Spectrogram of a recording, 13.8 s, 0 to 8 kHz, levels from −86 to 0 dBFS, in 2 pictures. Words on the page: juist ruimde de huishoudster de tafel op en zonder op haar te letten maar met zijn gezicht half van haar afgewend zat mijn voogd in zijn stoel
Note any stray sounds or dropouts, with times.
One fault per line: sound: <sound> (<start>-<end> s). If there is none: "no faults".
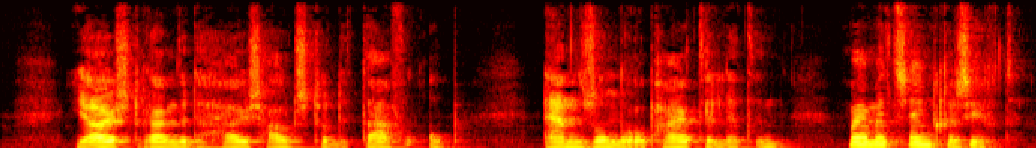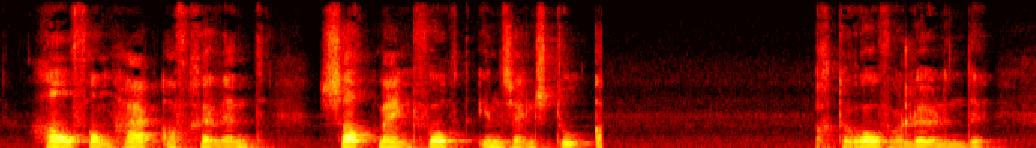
no faults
